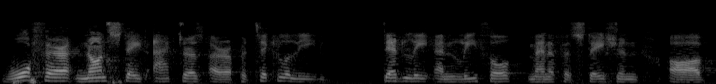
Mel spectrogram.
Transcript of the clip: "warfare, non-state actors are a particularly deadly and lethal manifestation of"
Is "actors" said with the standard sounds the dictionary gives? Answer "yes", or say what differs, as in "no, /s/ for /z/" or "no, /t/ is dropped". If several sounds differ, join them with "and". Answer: yes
